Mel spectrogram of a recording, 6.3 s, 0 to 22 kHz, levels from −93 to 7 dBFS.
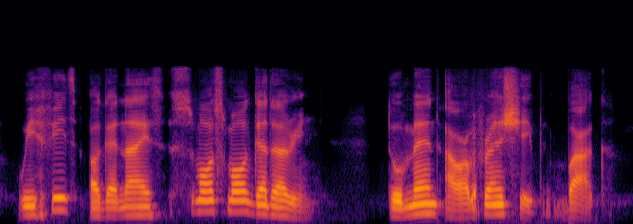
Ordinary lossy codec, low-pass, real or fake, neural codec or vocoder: none; 7.2 kHz; fake; codec, 16 kHz, 2 kbps, X-Codec, HuBERT features, trained on LibriSpeech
